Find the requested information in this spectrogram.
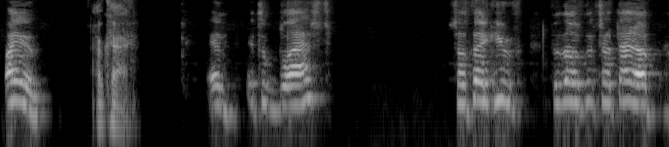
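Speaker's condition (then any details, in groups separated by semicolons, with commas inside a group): Cerebral palsy; voice tone sometimes odd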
